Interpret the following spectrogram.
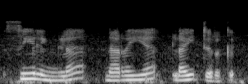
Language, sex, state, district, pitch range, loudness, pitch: Tamil, female, Tamil Nadu, Kanyakumari, 195-245 Hz, -14 LUFS, 210 Hz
